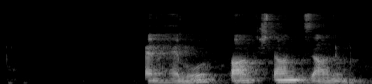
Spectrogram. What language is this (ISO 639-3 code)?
kur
